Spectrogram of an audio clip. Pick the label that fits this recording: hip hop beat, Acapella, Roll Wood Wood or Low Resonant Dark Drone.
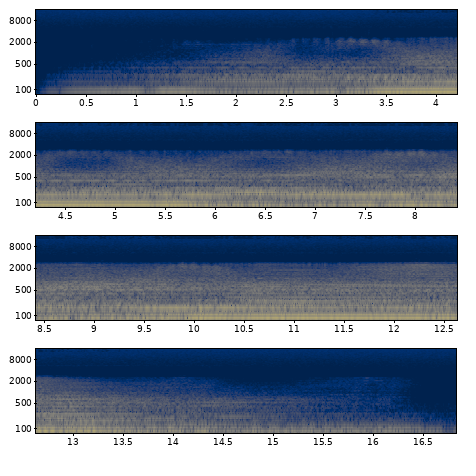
Low Resonant Dark Drone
